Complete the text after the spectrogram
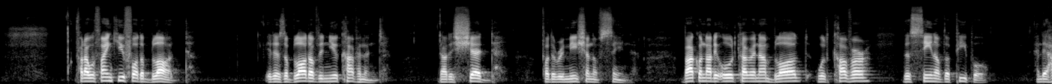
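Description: A man speaks slowly and with emphasis through a headset microphone, with long pauses.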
